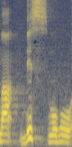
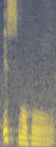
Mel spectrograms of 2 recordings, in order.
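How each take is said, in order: First: The word runs on without its opening vowel. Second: The word begins with a clear i vowel. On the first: The word is read joined to the word before. "Tapi kalau baca ya'ti min ba'dismuhu Ahmad" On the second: The reading starts at this word. "Tapi kalau kita pisahkan maka dibacanya ismuhu"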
